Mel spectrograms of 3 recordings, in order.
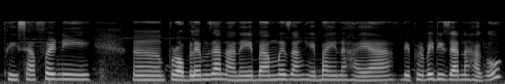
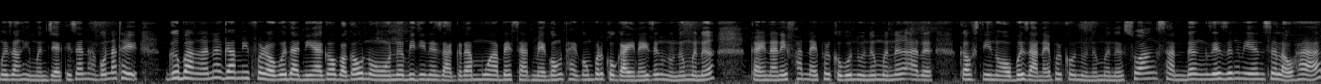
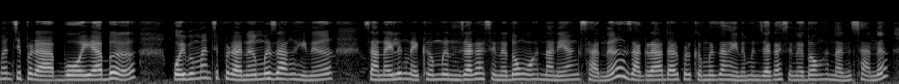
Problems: none marked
